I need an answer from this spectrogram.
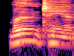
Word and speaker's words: Moontan: Moontan, I believe is how you pronounce it.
